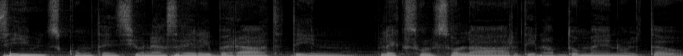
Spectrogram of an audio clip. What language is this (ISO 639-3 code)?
ron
